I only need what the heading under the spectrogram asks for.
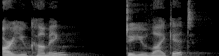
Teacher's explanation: Another important element is intonation when asking questions. In English, our voice usually rises at the end of a yes or no question.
